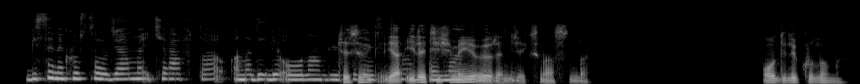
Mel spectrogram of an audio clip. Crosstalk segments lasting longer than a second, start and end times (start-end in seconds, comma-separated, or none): 3.4-5.2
